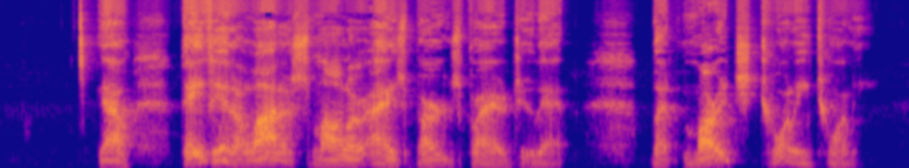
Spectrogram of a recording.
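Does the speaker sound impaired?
Yes: speech impediment; slight speech impediment; says barely able to talk, raspy voice, calls self horrible singer.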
